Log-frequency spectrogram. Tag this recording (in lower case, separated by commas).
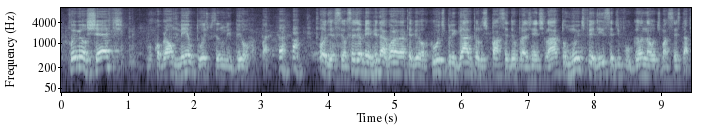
speech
